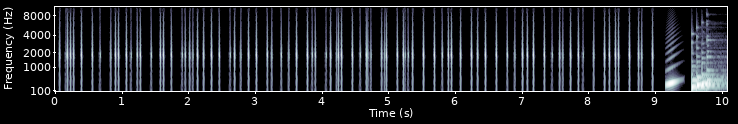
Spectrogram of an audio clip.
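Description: Rapid keyboard-typing clicks as a sound effect, about ten a second. Near the end a short rising swoop and a brief chime-like alert sound over them, the kind that marks a message arriving.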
